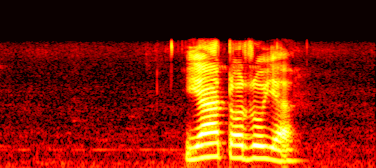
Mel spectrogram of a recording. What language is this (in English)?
Nepali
